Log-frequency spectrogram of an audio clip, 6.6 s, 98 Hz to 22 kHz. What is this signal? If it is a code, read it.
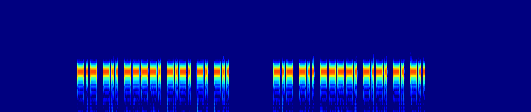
Morse code, heard as a keyed tone, about 46 wpm, 700 Hz. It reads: KD9CND KD9CND
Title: USA Call Signs - 6 Characters - Repeated 2x - 45wpm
